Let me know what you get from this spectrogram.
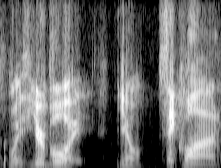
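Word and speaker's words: Saquon: your boy you know sequan which rhymes with stanwan and uh you know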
